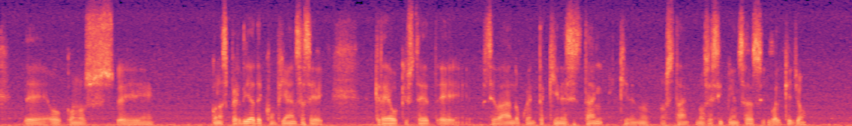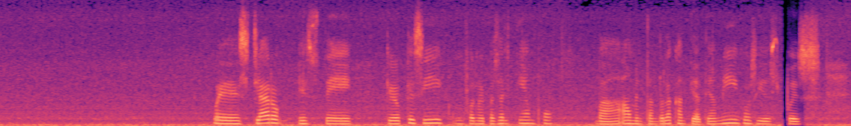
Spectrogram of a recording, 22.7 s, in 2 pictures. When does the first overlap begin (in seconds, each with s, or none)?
none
